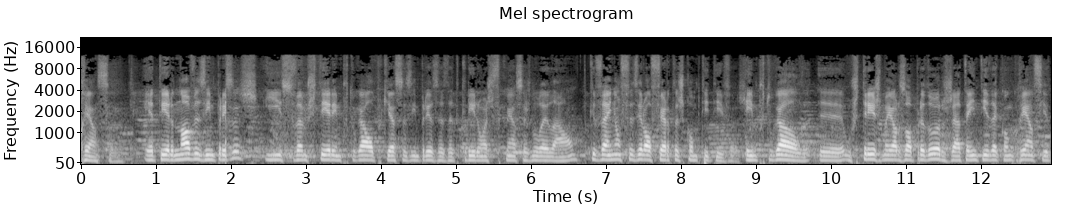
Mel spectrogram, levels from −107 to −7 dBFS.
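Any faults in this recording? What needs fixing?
Damaged data in a compressed stream at 1.91 to 1.94 s: a brief glitch lasting about 30 ms, where the decoder misreads corrupted frames, loses sync and resumes at the next frame header. Verify stream integrity with checksums or resend corrupted frames before decoding.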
